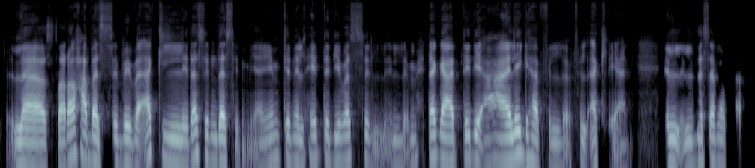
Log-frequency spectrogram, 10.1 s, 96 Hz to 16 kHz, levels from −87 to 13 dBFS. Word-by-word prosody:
لأ، 110 -1 +4
الصراحة 115 +8 +3
بس 120 -3 +1
بييبقى 120 -1 0
أكل 120 -4 -2
دسم، 140 -2 -1
دسم، 120 -4 +2
يعني 110 +2 -11
يمكن 130 0 -6
الحتة 130 +3 -5
دي 125 0 -6
بس 130 +1 -5
ال 130 - -11
اللّي 115 0 -13
محتاج 135 +4 -1
أبتدي 130 +2 +2
أعالجها 125 +2 +3
في 110 +2 -15
ال 105 -1 -9
في - - -17
الأكل - - -6
يعني - - -11 0.5
ال 120 -1 -1
الدَّسَامَة 120 +1 -4
بتاع - - -18
120 Hz, 150 wpm, -23 LUFS, 115-130 Hz, 0.5 s, لأ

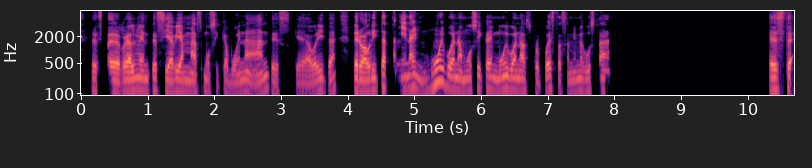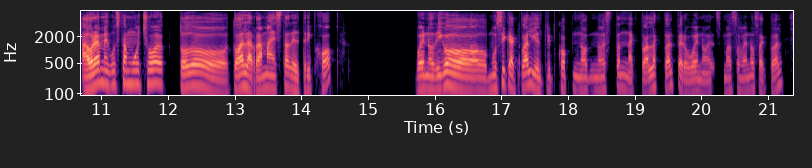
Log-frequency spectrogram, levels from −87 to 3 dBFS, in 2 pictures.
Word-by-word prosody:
este, 105 -1 -1
realmente 110 +2 -1
sí 105 - 0
había 110 +2 +1
más 100 -1 -4
música 105 -3 -8
buena 95 +4 -6
antes 125 -9 -9
que 90 0 -12
ahorita 100 +6 -5 0.2
pero 105 -2 +4
ahorita 105 +5 +1
también 120 0 -2
hay 140 - +2
muy 130 - -4
buena 125 -9 -2
música 115 +4 -4
y - - -7
muy 115 +3 -5
buenas 115 -3 -4
propuestas - - -7
a - - -12
mí 105 - -13
me 115 +1 -9
gusta 110 +1 -7 2.4
Este, 115 -1 +2
ahora 155 +8 +10
me 175 -2 +1
gusta 165 +2 0
mucho 170 +1 +2 0.2
todo 135 -8 +3
toda 130 +8 +6
la - - +6
rama 130 +4 +3
esta 145 +3 0
del 110 -5 -2
trip - - -7
hop. - - +1 1.2
Bueno, 130 -1 +2
digo 125 -5 +5
música 125 +1 0
actual 150 +3 +1
y - - -1
el 120 -3 -4
trip 125 - -13
hop 135 - -4
no 120 -2 -7
no 115 +1 -10
es 120 - -9
tan 135 -2 -8
actual - - -3
actual, - - -4
pero 100 - -3
bueno, 100 -1 -6
es 100 - -15
más 115 0 -10
o - - -11
menos 120 +3 -9
actual. 170 - -7
120 Hz, 165 wpm, -25 LUFS, 110-135 Hz, 2.4 s, ahora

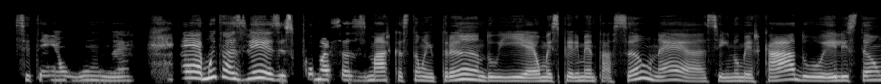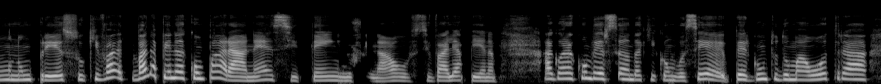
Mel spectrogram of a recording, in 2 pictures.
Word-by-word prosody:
Se 205 - -6
tem 205 -1 -7
algum, 195 0 -5
né. 175 +1 -4 0.5
É, 295 -1 +7
muitas 295 - +4
vezes, 255 -7 +4
como 235 -2 0
essas 205 -5 -2
marcas 195 -1 +1
estão 195 -2 -4
entrando 185 +1 +2
e 165 0 +1
é 155 0 +3
uma 165 +1 +1
experimentação, 180 - -1
né, 185 -6 -1
assim, 160 +3 -5
no 170 - -3
mercado, 175 - +2
eles 180 +3 +2
estão 200 +1 -2
em 210 -1 -1
um 220 +1 -1
preço 210 0 0
que 240 +4 -5
vale 300 +3 +1
vale 285 - +3
a - - -2
pena 300 -4 +2
comparar, 260 -10 +2
né, 205 +5 -3
se 180 -2 -4
tem 190 0 -3
no 170 -2 -4
final, 160 +3 -4
se 170 - -13
vale 180 +2 -1
a 195 - -5
pena. 165 -2 -4 0.5
Agora, 265 0 0
conversando 255 -5 0
aqui 215 -1 -8
com 195 0 -7
você, 205 +4 -1
pergunto 235 +3 0
de 230 - -3
uma 215 -2 0
outra 240 +1 0
200 Hz, 165 wpm, -23 LUFS, 175-240 Hz, 0.5 s, É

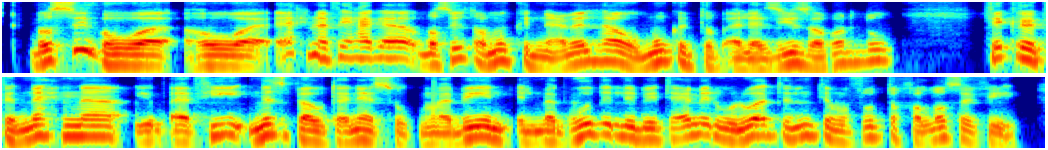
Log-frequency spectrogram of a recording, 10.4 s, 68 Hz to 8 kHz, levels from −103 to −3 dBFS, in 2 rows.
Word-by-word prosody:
بصي 330 -2 +4
هو 120 -1 +5
هو 115 +1 +3 0.2
إحنا 240 -7 -1
في 195 +2 -5
حاجة 190 0 +3
بسيطة 190 -7 -1
ممكن 140 -7 -1
نعملها 145 +10 0
وممكن 145 -4 0
تبقى 100 -3 -4
لذيذة 105 +7 0
برضه، 145 - -5 0.4
فكرة 185 -7 +1
إن 115 - +1
إحنا 155 -1 0
يبقى 110 - -1
في 160 -1 -3
نسبة 165 -4 +2
وتناسب 105 -3 -2
ما 95 0 -3
بين 135 +3 +2
المجهود 110 - -1
اللي 155 -4 0
بيتعمل 130 +6 -2
والوقت 155 +6 +2
اللي 135 +3 -1
أنتِ 160 -2 -6
المفروض 145 +4 -4
تخلصي 135 -6 -5
فيه. - - -8
145 Hz, 180 wpm, -22 LUFS, 115-165 Hz, 0.4 s, هو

